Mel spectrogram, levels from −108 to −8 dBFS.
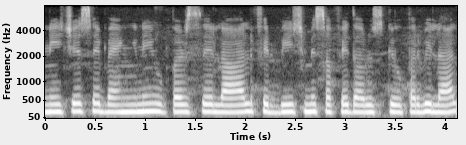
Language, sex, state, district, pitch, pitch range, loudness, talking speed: Hindi, female, Chandigarh, Chandigarh, 195 Hz, 190-200 Hz, -12 LUFS, 220 wpm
